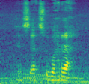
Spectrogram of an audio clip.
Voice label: "sasu vera", shirt, wamesa

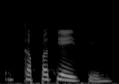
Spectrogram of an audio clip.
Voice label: "kapatieiti", Wamesa; house lizard

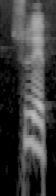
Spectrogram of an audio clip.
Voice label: "suep", cave, wamesa

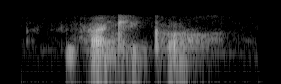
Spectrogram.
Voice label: cock, Olukumi

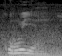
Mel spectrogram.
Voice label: "kuruya", wamesa; thunder

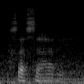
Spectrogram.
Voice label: "sasari", tomorrow, wamesa

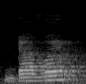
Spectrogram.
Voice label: "Rain", Nalik

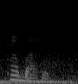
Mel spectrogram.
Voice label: "kavaru", bean, wamesa

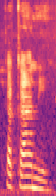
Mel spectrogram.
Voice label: "kakani", eagle, wamesa

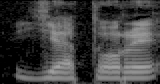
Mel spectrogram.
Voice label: "yatore", wamesa; I count

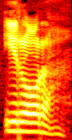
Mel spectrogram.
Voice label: "irora", I hit, wamesa

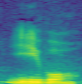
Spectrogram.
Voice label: "ivo", wamesa; I paddle

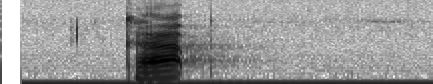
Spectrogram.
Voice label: "abeja", tzutujil

